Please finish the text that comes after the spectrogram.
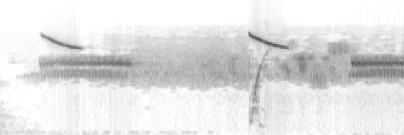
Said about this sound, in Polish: Wiosną ogród rozbrzmiewał śpiewem ptaków budujących gniazda dla swojej ptasiej rodziny.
